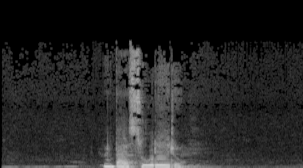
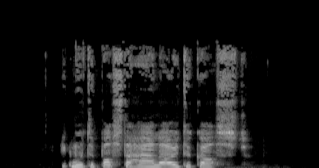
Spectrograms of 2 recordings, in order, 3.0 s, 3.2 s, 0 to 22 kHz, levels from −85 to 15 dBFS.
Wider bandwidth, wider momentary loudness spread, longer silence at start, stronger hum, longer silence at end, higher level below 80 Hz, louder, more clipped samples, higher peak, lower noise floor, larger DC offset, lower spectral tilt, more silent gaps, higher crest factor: about the same, 16.5 kHz vs 16.5 kHz; about the same, 10 LU vs 8 LU; first, 1.05 s vs 0.6 s; neither; first, 1.05 s vs 0.7 s; first, -54 dBFS vs -68 dBFS; first, -11 LUFS vs -19 LUFS; neither; first, -2 dBFS vs -6 dBFS; second, -51 dBFS vs -77 dBFS; neither; first, -3.5 dB/octave vs -2 dB/octave; neither; about the same, 14 dB vs 16 dB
